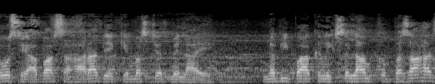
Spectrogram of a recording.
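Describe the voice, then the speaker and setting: A man talks in a fairly high pitch with fairly even intonation. Noticeable background noise sits behind him. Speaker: Islamic preacher. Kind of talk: religious sermon.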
